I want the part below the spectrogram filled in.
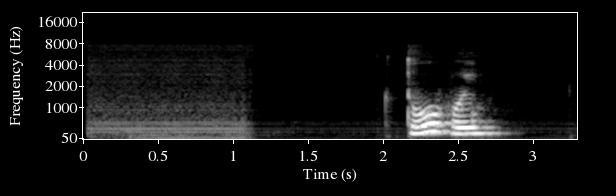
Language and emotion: Russian, neutral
